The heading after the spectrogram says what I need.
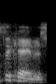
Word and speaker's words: Stakenas: I should ask how to pronounce it. I say, is it Stakenas? It is Stakenas.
